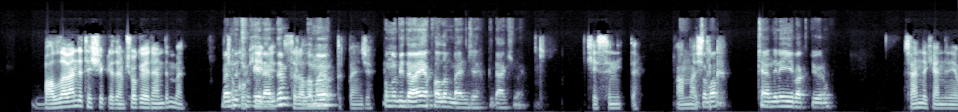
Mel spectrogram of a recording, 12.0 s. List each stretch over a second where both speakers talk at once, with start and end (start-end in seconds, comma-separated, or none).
2.8-4.2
